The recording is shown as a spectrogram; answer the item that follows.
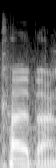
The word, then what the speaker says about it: Cockburn: b u r n it's meant to be pronounced Coburn it's like well what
